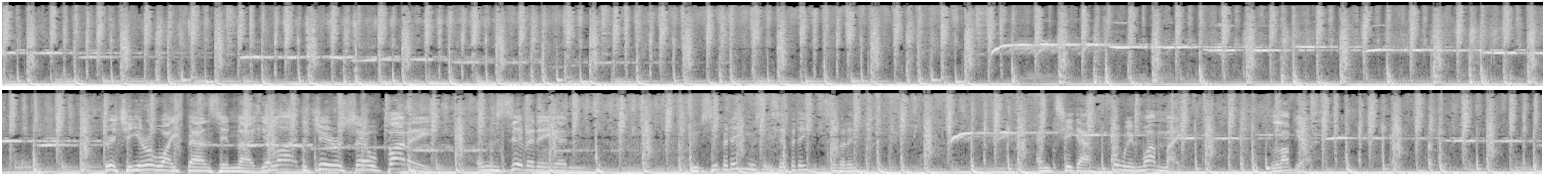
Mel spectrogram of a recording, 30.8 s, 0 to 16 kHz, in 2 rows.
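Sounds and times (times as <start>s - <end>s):
shrill whistle blowing long held notes: 0.0s - 5.4s, 9.8s - 16.5s, 17.3s - 20.2s, 24.8s - 30.7s
loud busy rhythmic music with a steady thumping beat: 0.0s - 30.7s
speech: 16.6s - 21.4s, 22.3s - 24.4s, 25.8s - 28.8s.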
